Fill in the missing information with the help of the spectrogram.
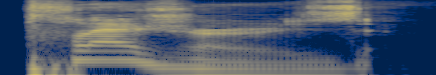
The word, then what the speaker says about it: pleasures: Pleasures，哎，中间发 r r r 的音，呃，介于之和日之间。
